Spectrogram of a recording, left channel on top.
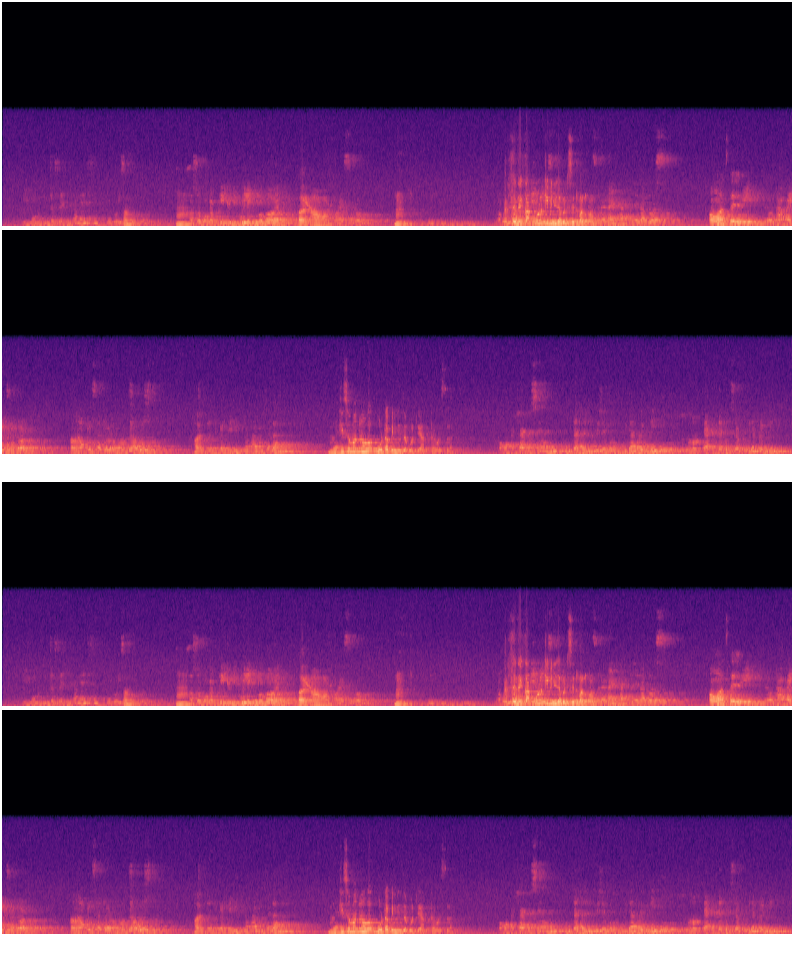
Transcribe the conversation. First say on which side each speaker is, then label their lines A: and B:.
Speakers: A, on the right (about 85°); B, on the right (about 35°).
A: উম' বহুত গোট আছে সেইকাৰণে। ঠিকেই কৰিছে
B: অ
A: বাৰু,
B: উম
A: আৰু চবকে হেৰিটো দিবই লাগিব হয়।
B: হয় অ
A: মানে
B: অ
A: কৰাইছো বাও সেইটোৱে,
B: উম
A: উম'। তোমালোকৰ ঘৰত,
B: এনে কাপোৰ
A: এনেই হেৰি
B: কি পিন্ধি
A: চেৰি পালে
B: যাব দিছে তোমালোকৰ
A: আছে নে নাই? ভাত কেৰেলা গছ। আকামা
B: অ আছে
A: কাপোৰ হেৰি ৰঙা পাৰি চাদৰ,
B: অ
A: ৰঙা পাৰি- চাদৰ, ৰঙা ব্লাউজ তাৰপিছতে,
B: হয়
A: এনেকে হেৰি, ৰঙা মেখেলা। সেয়া
B: উম' কিছুমানৰ আকৌ কুৰ্তা পিন্ধি যাব দিয়া কথা কৈছিলে।
A: অঁ' সেয়াই কৈছে অঁ, কোৰটা হেৰি কৈছে অকণ অসুবিধা হয় বুলি। সেয়া
B: অ
A: পিন্ধি যাব দিছে, অসুবিধা হয় বুলি।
